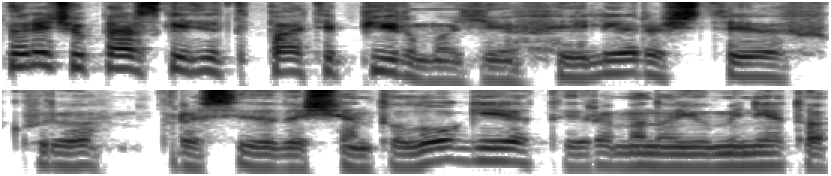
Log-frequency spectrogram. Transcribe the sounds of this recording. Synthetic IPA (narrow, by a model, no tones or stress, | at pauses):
noːɾʲeːt͡ʃʲɛʊpʲɛrskɐɪt̪ʲiːt̪pɑːt̪ʲɪpʲiːrmoːjɪɐɪlʲeːɾɐʃʲt̪ʲɪkʊɾʲuɔpɾɐsʲɪd̪ʲɛd̪ɐʃʲɪɐnt̪olˠoːɡʲɪjɛt̪ɐɪiɾɐmɑːnoːjɛʊmʲɪnʲeːt̪oː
